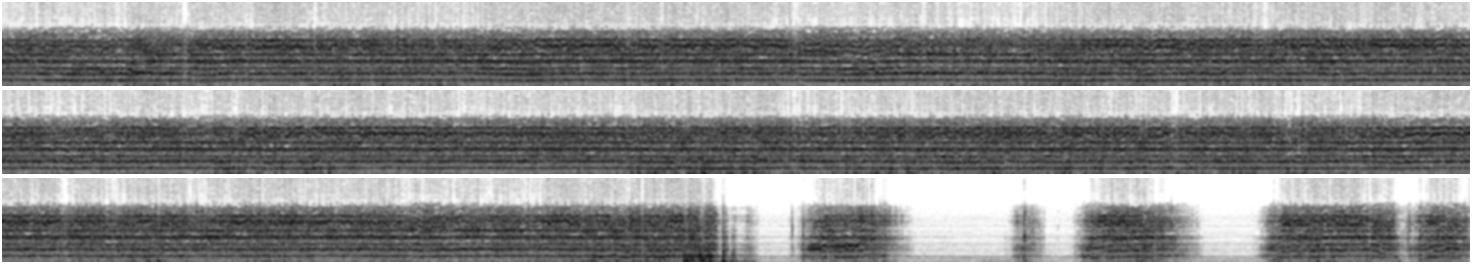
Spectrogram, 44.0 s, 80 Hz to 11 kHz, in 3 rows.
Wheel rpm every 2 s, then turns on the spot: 220, 230, 230, 230, 220, 230, 230, 230, 230, 230, 230, 240, 220, 230, 230, 230, 230, 230, 120, 40, 60, 120.
none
